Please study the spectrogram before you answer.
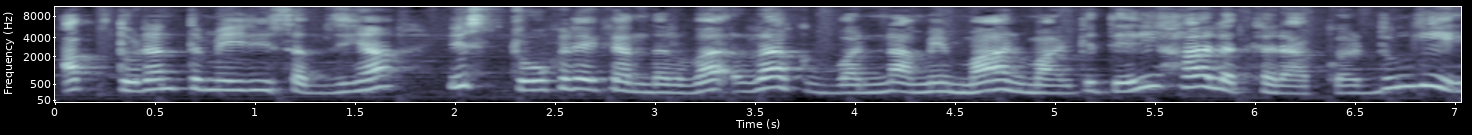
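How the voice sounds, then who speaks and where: A woman's voice: high-pitched, lively intonation, a little slow, a little mellow, faint music behind. A woman voicing a feisty female sparrow in a kids' cartoon, with an emphatic, singsong, scolding manner. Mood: angry, scolding. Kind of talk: Hindi kids' cartoon character voice.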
